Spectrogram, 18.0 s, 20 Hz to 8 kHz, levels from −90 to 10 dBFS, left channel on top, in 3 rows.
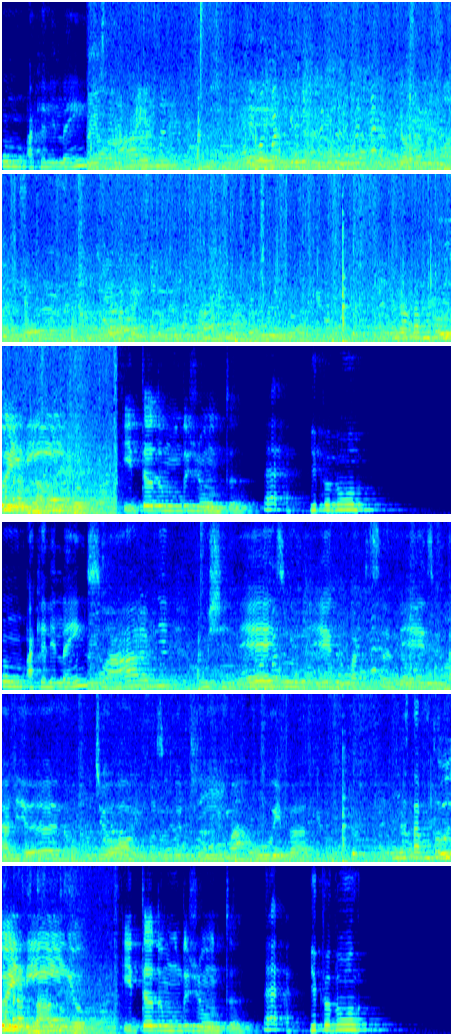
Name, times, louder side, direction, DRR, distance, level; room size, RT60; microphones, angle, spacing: voice 1, 0.0-10.3 10.6-10.8 11.2-12.8 15.5-16.7, right 2 dB, 65° right, 6 dB, 1.4 m, -38 dB
sound 1, 1.1-13.5, left 4 dB, 45° left, 0.5 m, -37 dB
voice 2, 11.8-13.2 13.6-15.2, right 2 dB, 30° right, 3 dB, 1.6 m, -33 dB
15.0 x 14.0 x 3.5 m, 0.86 s
head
